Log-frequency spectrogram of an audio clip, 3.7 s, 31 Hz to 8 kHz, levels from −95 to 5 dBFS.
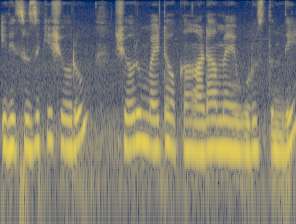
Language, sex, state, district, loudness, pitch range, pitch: Telugu, female, Andhra Pradesh, Chittoor, -13 LUFS, 195-215 Hz, 205 Hz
